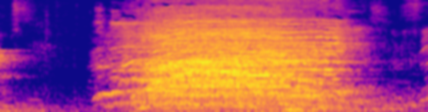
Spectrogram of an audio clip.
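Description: A large crowd yells "Goodbye!" together in one loud, sustained group yell that swells quickly after a quiet moment, holds for a couple of seconds, then fades away.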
